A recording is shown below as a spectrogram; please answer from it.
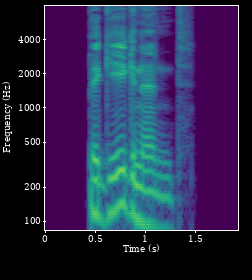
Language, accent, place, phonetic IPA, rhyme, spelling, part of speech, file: German, Germany, Berlin, [bəˈɡeːɡnənt], -eːɡnənt, begegnend, verb, De-begegnend.ogg
- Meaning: present participle of begegnen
